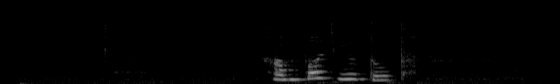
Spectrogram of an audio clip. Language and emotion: Russian, neutral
